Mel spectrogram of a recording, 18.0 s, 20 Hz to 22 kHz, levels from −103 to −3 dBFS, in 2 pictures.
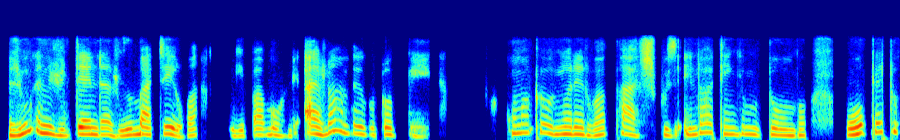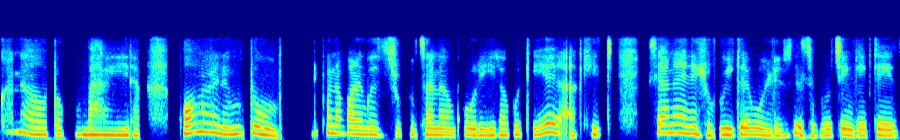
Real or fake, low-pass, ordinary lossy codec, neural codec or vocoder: fake; 7.2 kHz; Opus, 16 kbps; codec, 16 kHz, 2 kbps, X-Codec, HuBERT features, trained on balanced general audio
